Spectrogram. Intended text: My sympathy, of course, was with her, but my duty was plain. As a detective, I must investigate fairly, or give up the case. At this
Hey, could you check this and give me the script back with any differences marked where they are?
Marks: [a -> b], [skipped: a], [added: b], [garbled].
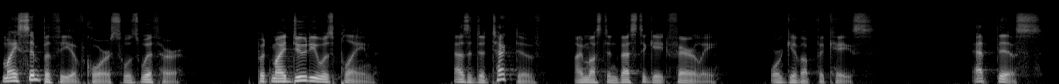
My sympathy, of course, was with her, but my duty was plain. As a detective, I must investigate fairly, or give up the case. At this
